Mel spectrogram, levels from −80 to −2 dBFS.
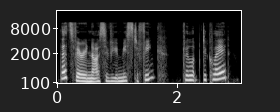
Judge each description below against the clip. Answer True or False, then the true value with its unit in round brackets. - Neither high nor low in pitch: False (235 Hz)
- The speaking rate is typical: True (175 wpm)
